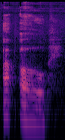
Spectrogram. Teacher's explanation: you completely close off the back of your mouth between those two sounds, and that's the glottal stop.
